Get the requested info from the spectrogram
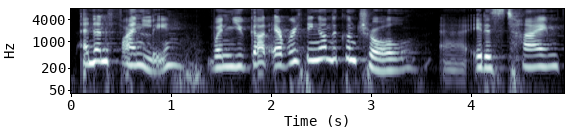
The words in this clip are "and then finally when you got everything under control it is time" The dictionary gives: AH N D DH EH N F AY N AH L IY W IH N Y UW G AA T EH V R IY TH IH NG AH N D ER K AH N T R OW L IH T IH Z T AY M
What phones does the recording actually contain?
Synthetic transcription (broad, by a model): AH N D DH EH N F AY N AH L IY W IH N Y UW G AA T EH V R IY TH IH NG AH N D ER K AH N T R OW L IH T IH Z T AY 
